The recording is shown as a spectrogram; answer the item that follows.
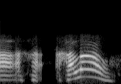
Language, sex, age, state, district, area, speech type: Kashmiri, female, 30-45, Jammu and Kashmir, Bandipora, rural, conversation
